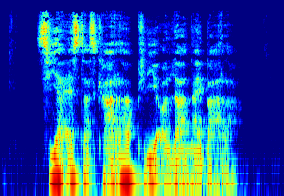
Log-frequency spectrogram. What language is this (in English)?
Esperanto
